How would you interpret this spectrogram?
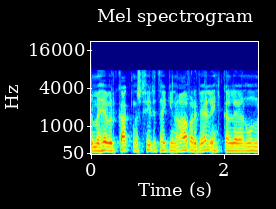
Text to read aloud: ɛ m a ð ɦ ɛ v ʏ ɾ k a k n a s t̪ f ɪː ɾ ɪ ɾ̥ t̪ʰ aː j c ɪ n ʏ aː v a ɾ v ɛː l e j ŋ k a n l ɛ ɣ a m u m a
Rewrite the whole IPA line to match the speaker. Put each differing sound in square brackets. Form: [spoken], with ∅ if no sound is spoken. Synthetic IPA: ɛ m a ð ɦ ɛ v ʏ ɾ k a k n a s t̪ f ɪː ɾ ɪ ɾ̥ t̪ʰ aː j c ɪ n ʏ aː v a ɾ v ɛː l e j ŋ k a n l ɛ ɣ a [n] u [n] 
